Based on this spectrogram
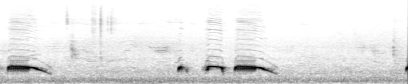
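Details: A decoy spotted dove repeating its 'liw tan' phrase: a long sliding coo ends one phrase, then a hoot, short arched coo and long descending coo follow, with another hoot starting at the close.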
